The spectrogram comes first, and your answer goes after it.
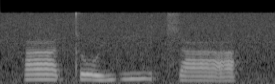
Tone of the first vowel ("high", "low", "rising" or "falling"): high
